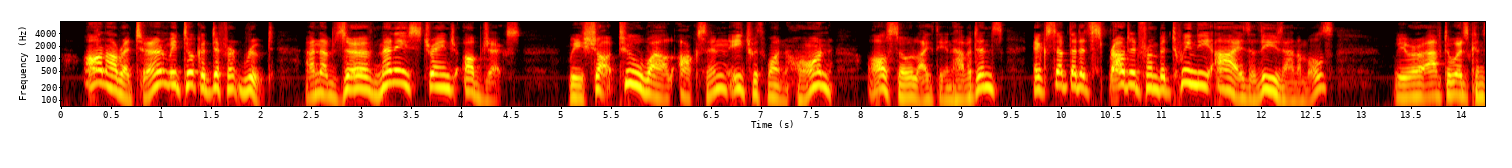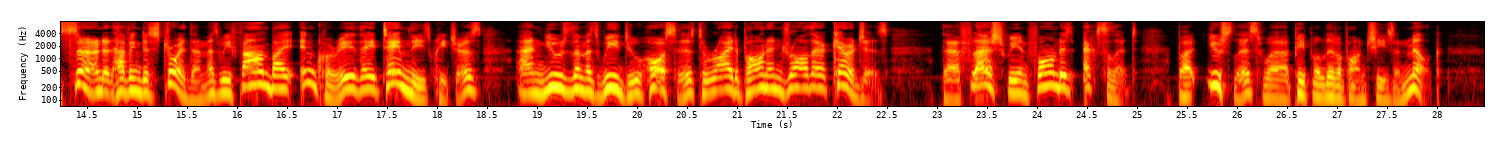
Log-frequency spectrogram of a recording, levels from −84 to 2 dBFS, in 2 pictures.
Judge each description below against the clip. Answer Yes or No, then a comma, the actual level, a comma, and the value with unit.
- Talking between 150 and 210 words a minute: Yes, average, 175 wpm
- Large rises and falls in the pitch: Yes, wide, 8.4 semitones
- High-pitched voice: No, medium, 170 Hz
